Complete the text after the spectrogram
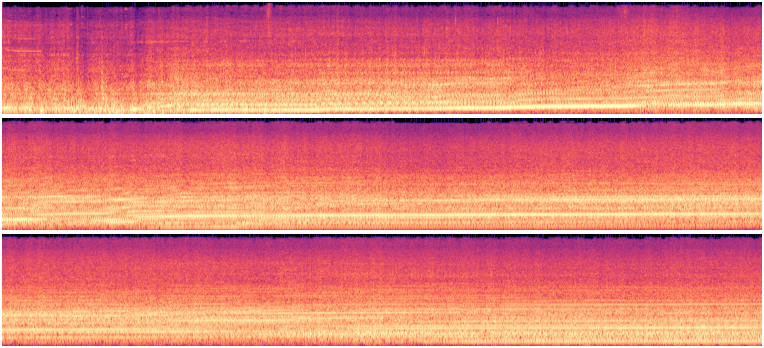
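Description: A boat engine revs up, rising in pitch, then drones steadily at speed.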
